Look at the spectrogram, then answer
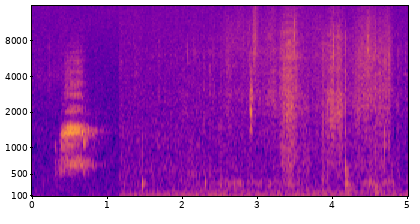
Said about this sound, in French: C'était un corbeau. Qui vient de se poser juste en face sur le réverbère. complètement dingue le chant de ce corbeau.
